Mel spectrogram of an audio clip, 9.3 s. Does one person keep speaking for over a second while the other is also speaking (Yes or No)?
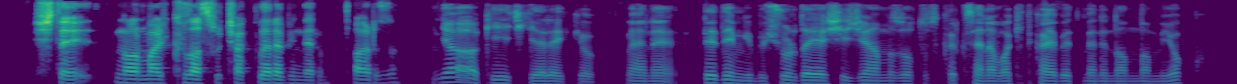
No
